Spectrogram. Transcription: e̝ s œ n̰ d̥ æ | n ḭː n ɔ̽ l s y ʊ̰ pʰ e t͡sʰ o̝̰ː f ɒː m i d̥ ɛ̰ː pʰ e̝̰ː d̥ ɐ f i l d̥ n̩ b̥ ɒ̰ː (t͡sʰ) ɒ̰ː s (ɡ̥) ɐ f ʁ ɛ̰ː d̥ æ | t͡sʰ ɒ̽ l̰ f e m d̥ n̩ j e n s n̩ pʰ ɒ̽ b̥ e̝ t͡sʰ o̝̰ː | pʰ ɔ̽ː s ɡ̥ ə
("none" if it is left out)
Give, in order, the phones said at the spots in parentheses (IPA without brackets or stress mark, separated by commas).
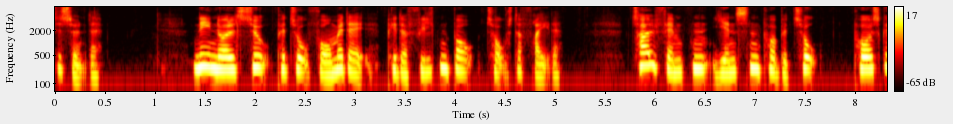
t͡sʰ, d̥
